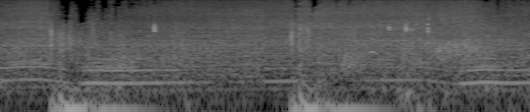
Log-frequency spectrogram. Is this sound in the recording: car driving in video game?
yes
